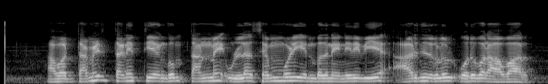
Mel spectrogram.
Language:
Tamil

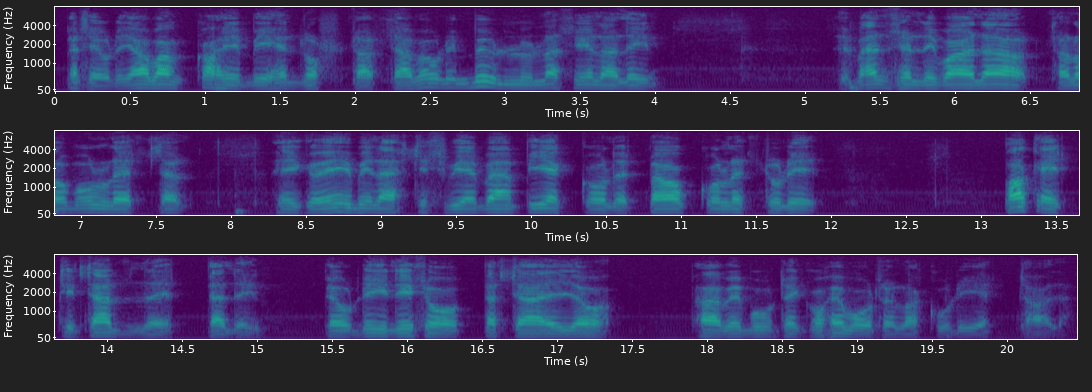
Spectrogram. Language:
Finnish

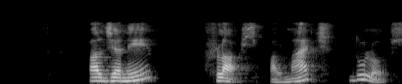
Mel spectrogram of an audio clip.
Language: Catalan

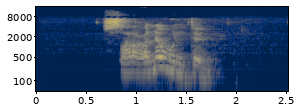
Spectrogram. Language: Kabyle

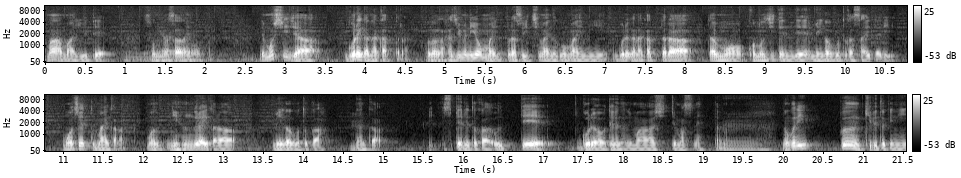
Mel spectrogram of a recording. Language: Japanese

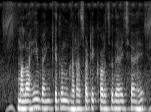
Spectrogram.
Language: Marathi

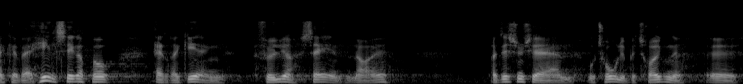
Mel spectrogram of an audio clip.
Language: Danish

